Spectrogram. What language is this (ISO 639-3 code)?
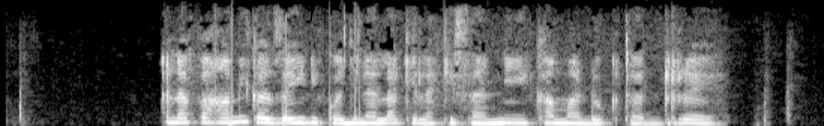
swa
